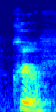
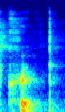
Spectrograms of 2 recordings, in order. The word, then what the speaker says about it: Croup: How do you pronounce that name? Crew. See, that's what I thought. Crew. Mm-hmm. But in every adaptation, it's Croup. Croup. Yeah, Mr. Croup. It's Croup. And I always pronounce it like Coo, Me too. But no, it's Croup. It is Croup.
